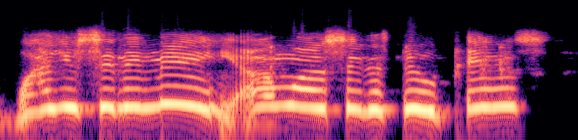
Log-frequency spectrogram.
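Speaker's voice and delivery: high-pitched, exaggerated whining complaint; whiny protest. Officer objecting to his supervisor about the transport, whiny protest.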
